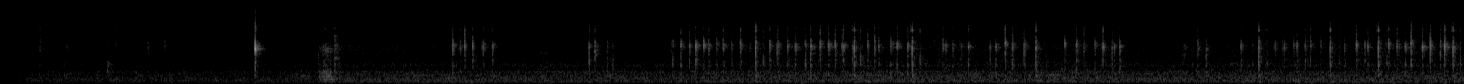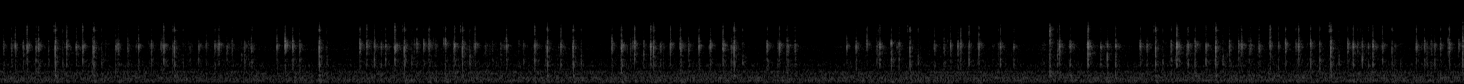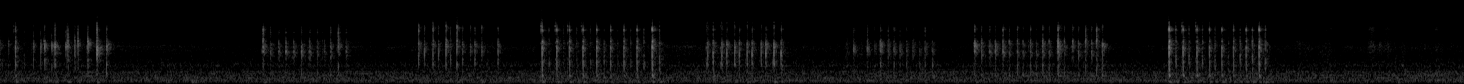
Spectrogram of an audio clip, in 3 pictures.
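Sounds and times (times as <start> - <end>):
mechanical keyboard typing: 4.5 - 5.0, 5.8 - 30.4, 31.9 - 32.8, 33.4 - 40.4, 41.0 - 42.0.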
